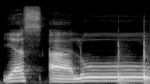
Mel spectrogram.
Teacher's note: Mad tabi'i panjangnya 2 harokat. 2 harokat itu untuk lebih mempermudah kita dalam belajar kira-kira 2 ketukan.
